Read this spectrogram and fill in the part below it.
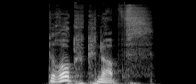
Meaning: genitive singular of Druckknopf
- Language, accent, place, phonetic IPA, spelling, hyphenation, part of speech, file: German, Germany, Berlin, [ˈdʁʊkˌknɔp͡fs], Druckknopfs, Druck‧knopfs, noun, De-Druckknopfs.ogg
